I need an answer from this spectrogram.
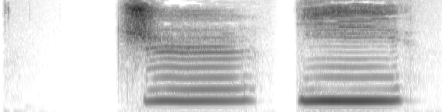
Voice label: "zhi1yi1", Chinese; một trong những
